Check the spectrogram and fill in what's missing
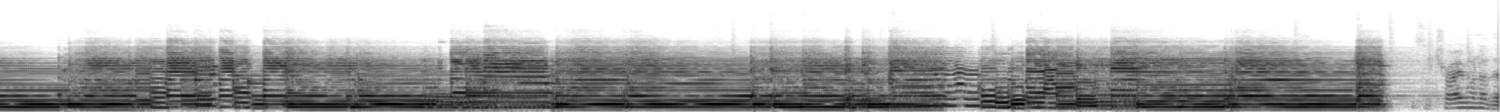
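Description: An electric guitar played through a TL Pedals King Klon overdrive with the gain raised gives a loud, sustained, crunchy distorted tone with chords and single notes ringing for most of the stretch, then drops off at the end.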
